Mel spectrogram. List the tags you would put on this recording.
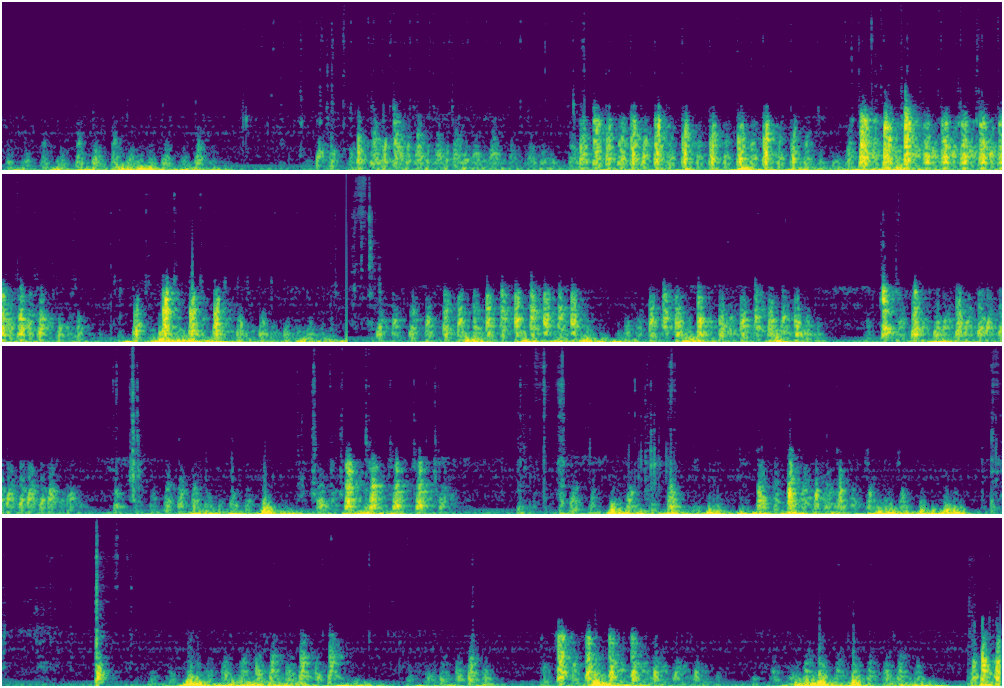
Sound effects > Objects / House appliances
Blue-brand Blue-Snowball vinyl cartoon record wobble

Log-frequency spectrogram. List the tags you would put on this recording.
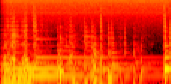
Instrument samples > String
riffs funk loops loop bass rock slide oneshots pluck plucked

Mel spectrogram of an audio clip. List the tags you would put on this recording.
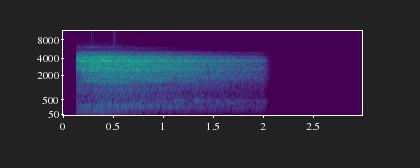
Sound effects > Electronic / Design
electronic FX gate hat

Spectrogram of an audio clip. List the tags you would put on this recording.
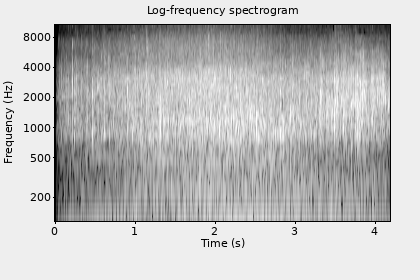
Sound effects > Vehicles
car combustionengine driving

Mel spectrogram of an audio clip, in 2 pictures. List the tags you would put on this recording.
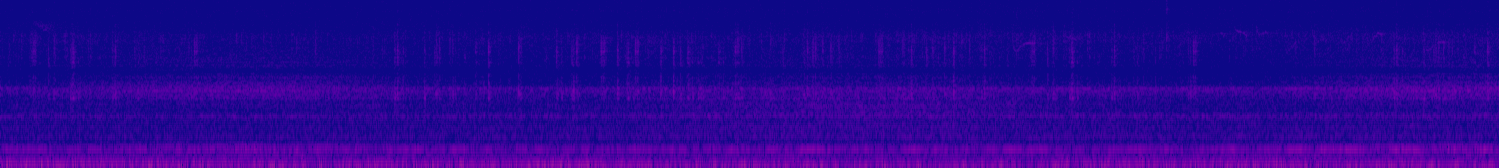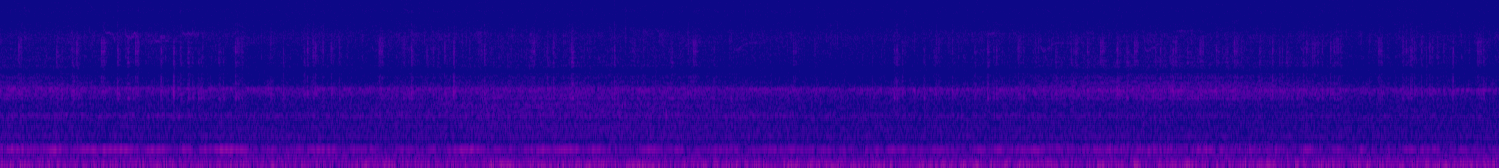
Soundscapes > Nature
alice-holt-forest sound-installation natural-soundscape modified-soundscape Dendrophone phenological-recording artistic-intervention

